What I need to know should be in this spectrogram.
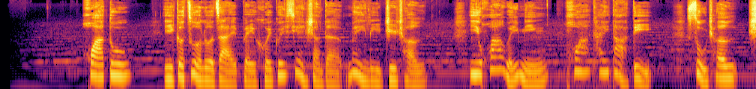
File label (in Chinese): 女 专题 城市大气专题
